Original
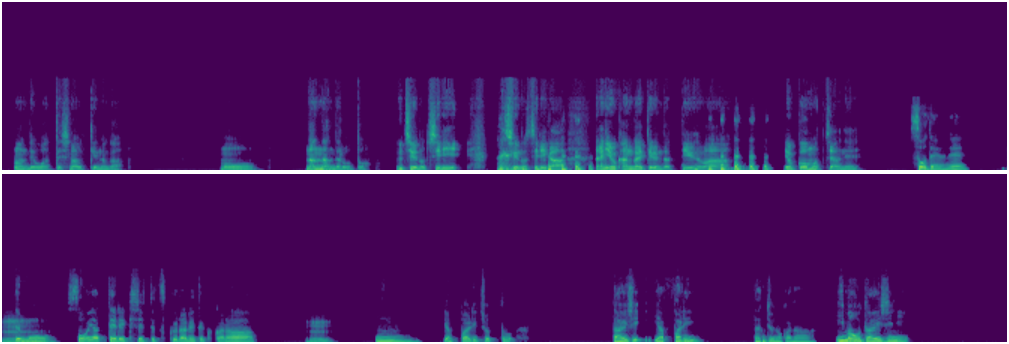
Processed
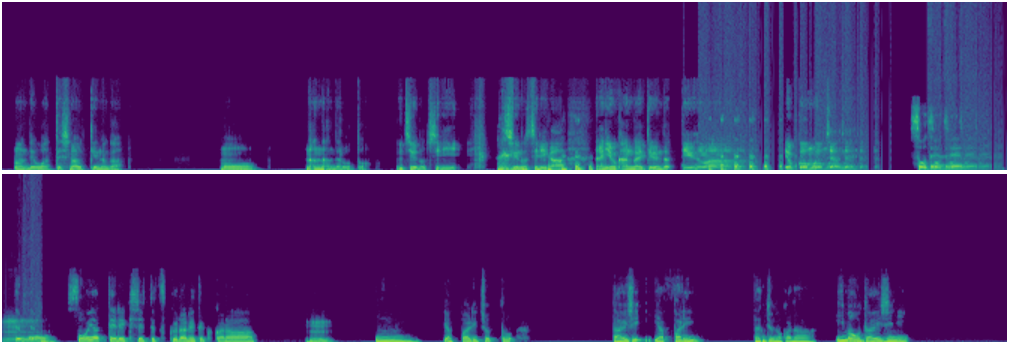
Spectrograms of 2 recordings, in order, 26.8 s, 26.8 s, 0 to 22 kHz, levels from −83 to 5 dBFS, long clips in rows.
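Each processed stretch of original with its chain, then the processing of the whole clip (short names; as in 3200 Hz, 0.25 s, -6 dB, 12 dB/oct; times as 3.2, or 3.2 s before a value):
4.12–6.36 bell 1800 Hz -12.5 dB 0.37 oct + level quantiser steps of 12 dB
8.88–13.93 HPF 530 Hz + bell 1400 Hz -6.5 dB 0.52 oct + lo-fi delay 0.197 s, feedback 55%, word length 7-bit, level -8 dB
16.47–17.54 BPF 150–5500 Hz + low shelf 190 Hz +8.5 dB
19.4–19.85 low shelf 170 Hz +5 dB + three-band expander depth 70%
whole clip: AGC gain up to 4 dB; low shelf 120 Hz +10.5 dB; limiter -14.5 dBFS; gain +7 dB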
